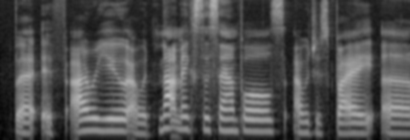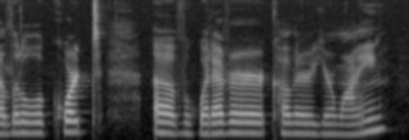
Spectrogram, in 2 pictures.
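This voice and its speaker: A woman speaks in a plain, everyday voice at a fairly slow pace, with medium pitch and ordinary pitch variation. The very clean recording has a silent background and a dry, close sound with no echo. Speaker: mom lifestyle vlogger. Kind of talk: casual vlog narration.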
